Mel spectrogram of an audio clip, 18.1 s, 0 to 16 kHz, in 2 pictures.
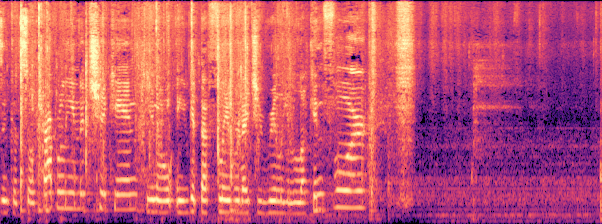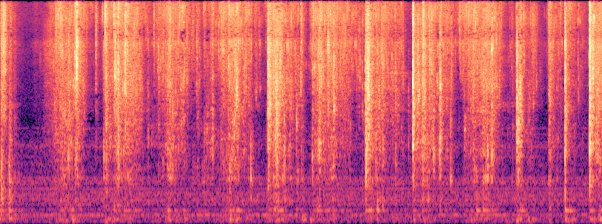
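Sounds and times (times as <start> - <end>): hands squishing raw chicken: 9.7 - 18.0.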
